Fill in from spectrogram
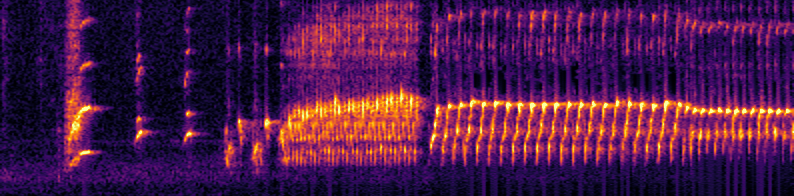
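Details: Male canary in breeding condition singing: a few short chirps and quick notes, then sustained high rolling trills that change tempo, with rapid pulsed phrases repeating many times per second through the final seconds.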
